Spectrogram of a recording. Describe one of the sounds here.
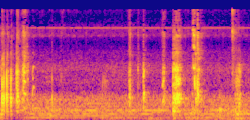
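Small clicks and taps sound as a plastic bottle is handled.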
